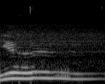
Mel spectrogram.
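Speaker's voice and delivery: high sarcastic yay; mock cheer. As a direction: cheer it with irony.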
